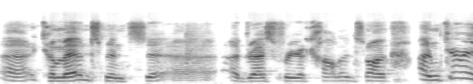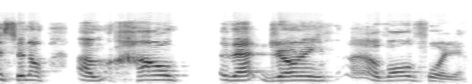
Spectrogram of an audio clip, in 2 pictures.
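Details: Adult speaker; Normal speech.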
